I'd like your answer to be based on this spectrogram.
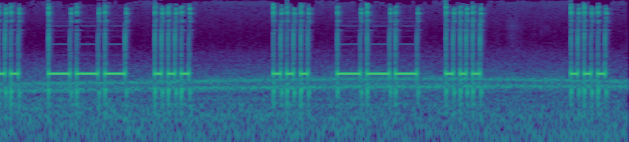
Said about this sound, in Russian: Это же сигнал СОС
